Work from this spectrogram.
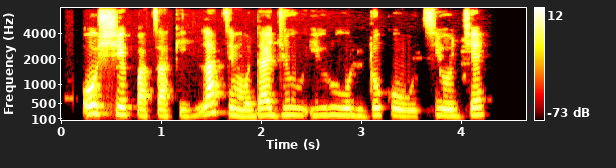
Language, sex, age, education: Yoruba, female, 15-29, tertiary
